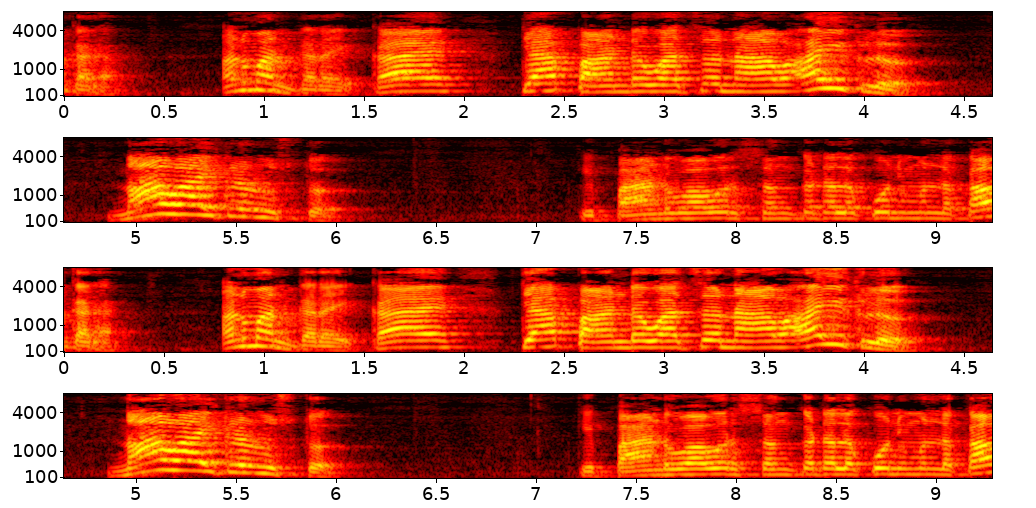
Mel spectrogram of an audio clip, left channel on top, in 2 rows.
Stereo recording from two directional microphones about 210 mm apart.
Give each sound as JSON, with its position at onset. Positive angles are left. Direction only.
{"t": 0.8, "sound": "speech", "side_deg": -35}
{"t": 7.2, "sound": "speech", "side_deg": -35}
